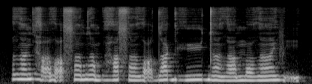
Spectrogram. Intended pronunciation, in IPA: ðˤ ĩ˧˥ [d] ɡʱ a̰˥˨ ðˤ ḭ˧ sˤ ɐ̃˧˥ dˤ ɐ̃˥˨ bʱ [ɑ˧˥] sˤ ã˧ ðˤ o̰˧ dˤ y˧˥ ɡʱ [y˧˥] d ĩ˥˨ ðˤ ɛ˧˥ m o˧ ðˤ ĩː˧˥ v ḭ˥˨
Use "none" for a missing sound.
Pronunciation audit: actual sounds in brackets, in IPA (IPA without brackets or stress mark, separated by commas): none, ɐ˧˥, yː˧˥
